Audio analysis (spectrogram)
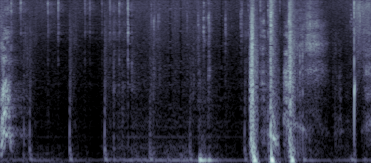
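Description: Dogs in Minecraft, heard as a quick cluster of three or four short barks near the end, with faint clicks and soft taps scattered before them.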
